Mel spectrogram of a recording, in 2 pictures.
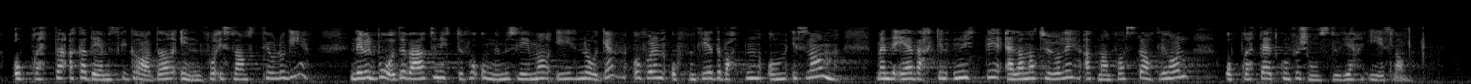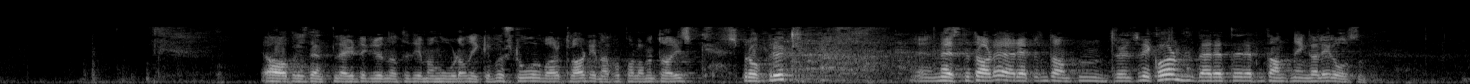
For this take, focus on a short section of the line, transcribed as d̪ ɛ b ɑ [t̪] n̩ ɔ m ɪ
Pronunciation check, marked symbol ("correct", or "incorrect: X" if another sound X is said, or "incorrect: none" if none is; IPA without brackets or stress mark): correct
